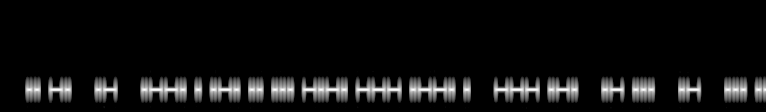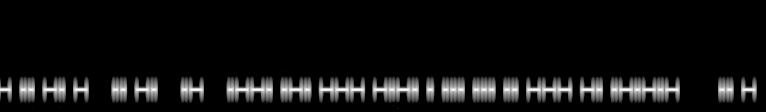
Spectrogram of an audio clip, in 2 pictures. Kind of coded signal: Morse code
